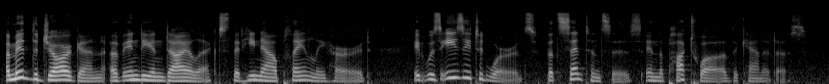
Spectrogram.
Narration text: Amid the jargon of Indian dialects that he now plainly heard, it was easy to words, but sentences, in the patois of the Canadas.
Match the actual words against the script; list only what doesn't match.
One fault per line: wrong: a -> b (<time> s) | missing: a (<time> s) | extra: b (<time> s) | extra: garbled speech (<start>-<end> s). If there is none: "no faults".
no faults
